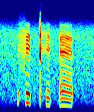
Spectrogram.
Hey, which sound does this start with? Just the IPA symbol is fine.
s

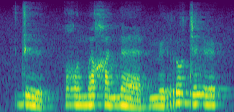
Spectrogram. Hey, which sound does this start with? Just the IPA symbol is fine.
d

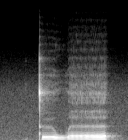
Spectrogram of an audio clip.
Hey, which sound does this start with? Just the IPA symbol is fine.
t̪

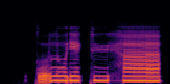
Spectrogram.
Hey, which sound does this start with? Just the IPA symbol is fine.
k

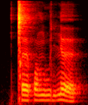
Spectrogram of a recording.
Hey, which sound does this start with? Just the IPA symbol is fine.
ǀ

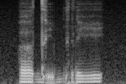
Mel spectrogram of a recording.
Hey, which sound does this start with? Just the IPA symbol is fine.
ɜ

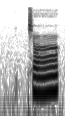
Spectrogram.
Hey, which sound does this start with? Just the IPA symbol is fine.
c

